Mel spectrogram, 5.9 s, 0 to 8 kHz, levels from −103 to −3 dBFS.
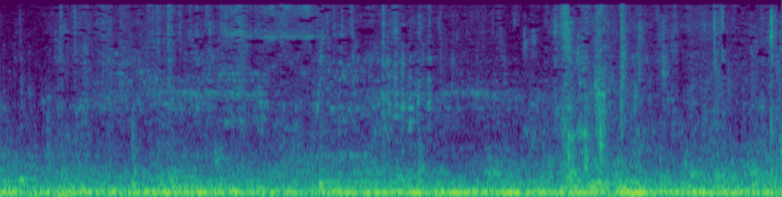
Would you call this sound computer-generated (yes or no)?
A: no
